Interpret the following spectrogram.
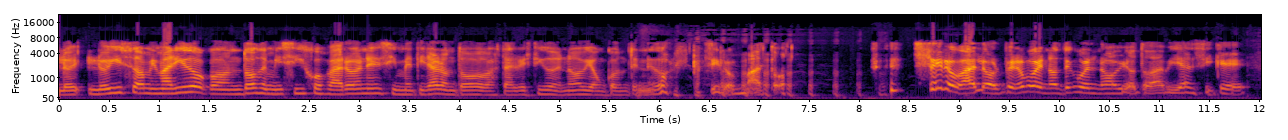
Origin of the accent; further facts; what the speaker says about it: Buenos Aires, Argentina; yo soy re porteña, nací en lo que ahora es Palermo Hollywood, pero en ese entonces eran las inmediaciones de un mercado, el mercado de Dorrego. Ajá. Así que no era tan cool el barrio. Era mi barrio querido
